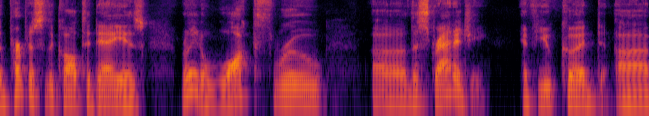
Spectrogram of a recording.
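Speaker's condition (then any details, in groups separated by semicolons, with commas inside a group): No condition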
